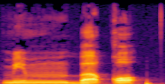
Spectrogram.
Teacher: یہ قاف قلقلہ ہے، اس کو ہم نے ہلایا ہے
